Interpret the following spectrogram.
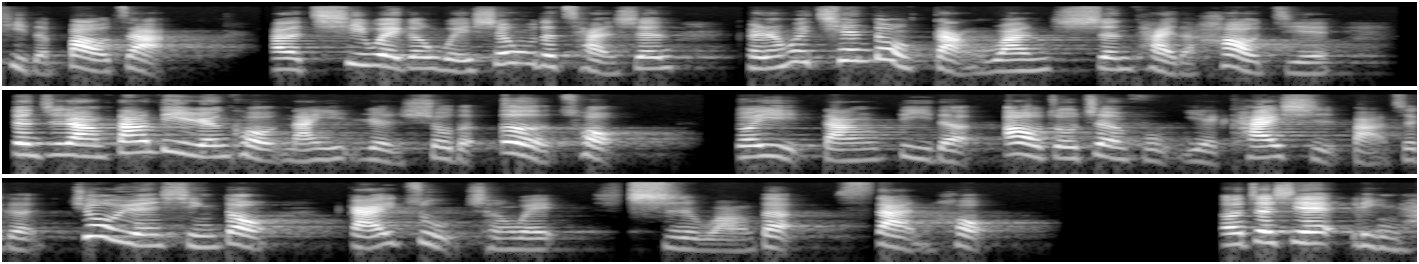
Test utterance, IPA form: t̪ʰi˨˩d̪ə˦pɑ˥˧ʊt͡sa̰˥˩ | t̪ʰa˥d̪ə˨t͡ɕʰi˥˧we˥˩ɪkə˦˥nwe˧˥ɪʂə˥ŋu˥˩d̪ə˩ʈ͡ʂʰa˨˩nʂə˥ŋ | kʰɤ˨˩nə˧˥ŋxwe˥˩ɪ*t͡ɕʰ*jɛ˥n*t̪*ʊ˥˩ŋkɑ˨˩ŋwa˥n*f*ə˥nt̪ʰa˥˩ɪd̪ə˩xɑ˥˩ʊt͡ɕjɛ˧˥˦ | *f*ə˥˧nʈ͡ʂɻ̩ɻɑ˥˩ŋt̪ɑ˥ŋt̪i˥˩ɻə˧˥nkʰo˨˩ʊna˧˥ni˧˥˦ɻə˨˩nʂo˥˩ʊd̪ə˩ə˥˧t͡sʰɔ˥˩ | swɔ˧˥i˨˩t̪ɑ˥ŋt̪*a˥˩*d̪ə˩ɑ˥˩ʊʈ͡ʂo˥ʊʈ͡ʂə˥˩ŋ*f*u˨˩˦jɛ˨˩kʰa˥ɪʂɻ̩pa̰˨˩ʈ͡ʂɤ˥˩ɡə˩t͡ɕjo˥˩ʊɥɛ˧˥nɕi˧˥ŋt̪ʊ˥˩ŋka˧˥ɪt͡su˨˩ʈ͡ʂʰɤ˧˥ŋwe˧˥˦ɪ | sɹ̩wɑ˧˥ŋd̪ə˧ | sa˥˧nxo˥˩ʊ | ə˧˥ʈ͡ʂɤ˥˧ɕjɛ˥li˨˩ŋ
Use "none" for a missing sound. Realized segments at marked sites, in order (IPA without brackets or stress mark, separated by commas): t͡ɕʰ, t̪, ʂ, ʂ, i˥˩, f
